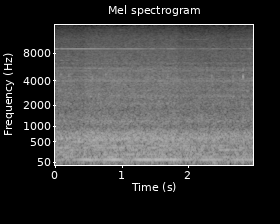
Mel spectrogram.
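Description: Steady broadband roar of an airplane engine in Microsoft Flight Simulator 2024, a Hercules transport, droning continuously with a low hum underneath, loud and unbroken with no talk.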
